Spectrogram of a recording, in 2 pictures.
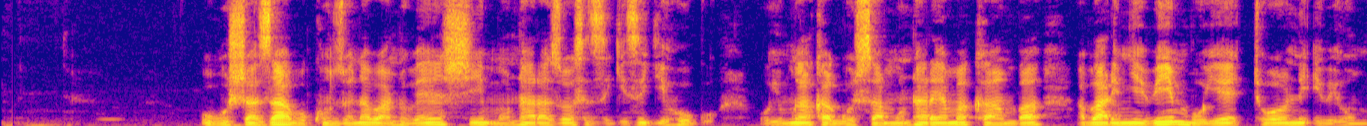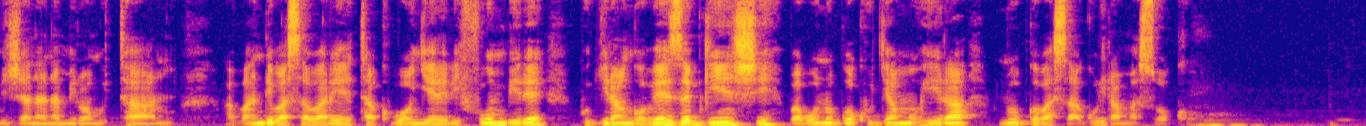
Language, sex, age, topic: Rundi, male, 25-35, agriculture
